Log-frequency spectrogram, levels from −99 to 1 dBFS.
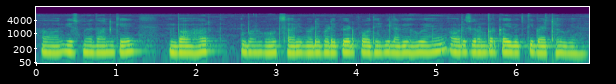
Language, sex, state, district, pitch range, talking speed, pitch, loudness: Hindi, male, Uttar Pradesh, Jyotiba Phule Nagar, 135-145 Hz, 225 wpm, 140 Hz, -16 LUFS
